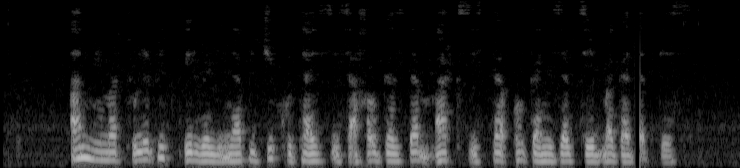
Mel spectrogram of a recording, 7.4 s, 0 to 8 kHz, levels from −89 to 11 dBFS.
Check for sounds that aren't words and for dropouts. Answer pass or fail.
fail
